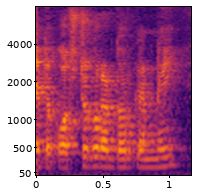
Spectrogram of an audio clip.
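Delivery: ordinary talk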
